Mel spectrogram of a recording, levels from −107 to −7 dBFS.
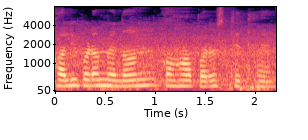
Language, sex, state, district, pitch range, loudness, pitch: Hindi, female, Bihar, Araria, 195-210 Hz, -17 LUFS, 200 Hz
